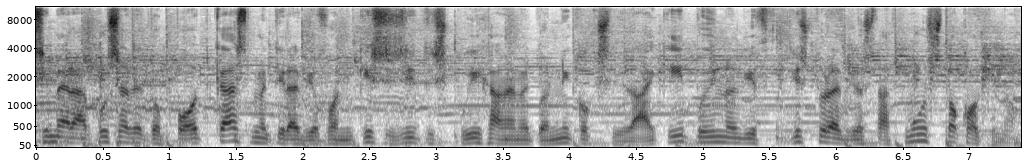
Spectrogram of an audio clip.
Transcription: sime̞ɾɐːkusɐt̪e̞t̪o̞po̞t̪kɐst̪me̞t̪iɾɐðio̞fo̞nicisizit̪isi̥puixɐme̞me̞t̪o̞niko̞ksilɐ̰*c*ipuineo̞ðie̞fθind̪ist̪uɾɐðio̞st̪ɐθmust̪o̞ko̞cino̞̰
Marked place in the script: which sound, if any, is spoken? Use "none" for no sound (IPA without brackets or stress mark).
c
